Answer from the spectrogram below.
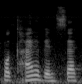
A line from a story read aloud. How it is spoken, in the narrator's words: Alice inquired a little anxiously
